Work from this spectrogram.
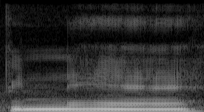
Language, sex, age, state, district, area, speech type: Malayalam, male, 18-30, Kerala, Thiruvananthapuram, rural, spontaneous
